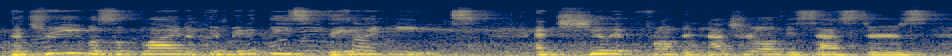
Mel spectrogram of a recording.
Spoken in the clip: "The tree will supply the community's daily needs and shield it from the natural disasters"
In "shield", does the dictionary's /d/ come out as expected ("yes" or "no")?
no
